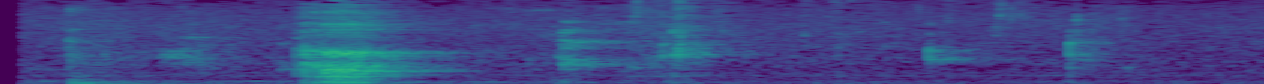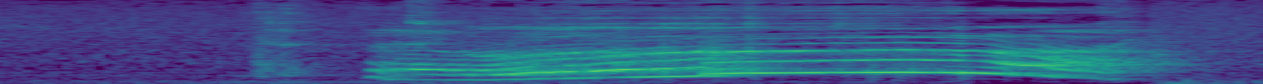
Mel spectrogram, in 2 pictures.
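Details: Chame, a clingy Shiba Inu left home alone while the other dog, Mame, is out on a walk, gives one long howl. It rises and then falls away after a quiet stretch that holds only a few faint clicks and knocks.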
